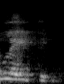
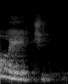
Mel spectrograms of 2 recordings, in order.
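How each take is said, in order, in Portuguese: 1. É falado com um sotaque sulista. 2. É falado com um sotaque nortista ou carioca. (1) "os sulistas, como eu, pronunciam a palavra leite, muitas vezes falando leite" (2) "o nortista ou o carioca, ele vai falar leite"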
